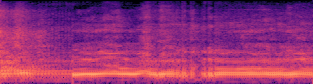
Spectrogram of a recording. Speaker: there's something to this two-stroke just chime, man. This little whine, even the idle, man. Two strokes are really special.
